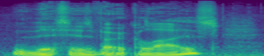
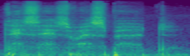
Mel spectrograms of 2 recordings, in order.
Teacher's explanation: it's the same airflow, it's the same mouth and throat movements, it's just without effectively activating your vocal cords.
